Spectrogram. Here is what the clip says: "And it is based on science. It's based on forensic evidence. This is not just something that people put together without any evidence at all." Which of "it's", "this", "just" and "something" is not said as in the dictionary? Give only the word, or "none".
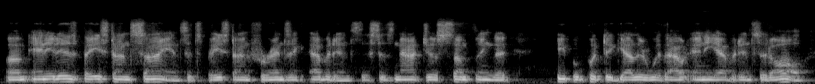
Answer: none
